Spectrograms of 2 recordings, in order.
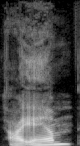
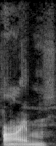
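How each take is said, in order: First: Both words are said in full. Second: The words merge into one syllable.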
